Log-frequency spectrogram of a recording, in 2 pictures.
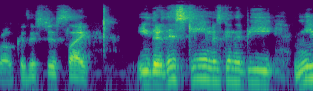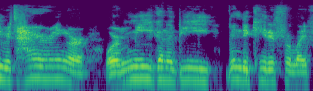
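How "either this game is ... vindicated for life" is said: high, derisive, sneering, mocking put-on voice. Reading someone's tweet aloud: mocking Emmanuel Acho voice. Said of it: "I read them in, like, a hoe voice".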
